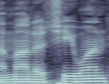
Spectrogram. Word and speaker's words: Mondoshawan: talking about the uh, the the Mondachi one. Yeah. Okay. Yeah. So so they're the, it's spelled out like Mondoshawan, but you know they were pronouncing it in the movie as uh, Mondo one.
